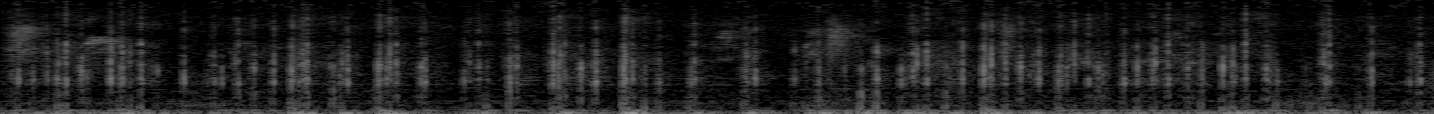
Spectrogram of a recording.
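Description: A small, long, narrow, hollow cream-yellow cardboard product box is held in both hands over a foam-covered microphone and tapped rapidly with the fingertips. The result is a quick, uneven patter of soft, hollow, bass-heavy thumps with short decays and a few louder knocks throughout.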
